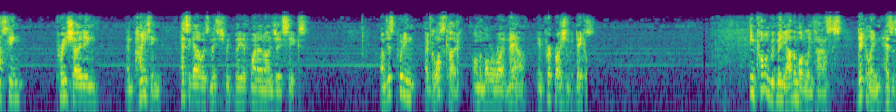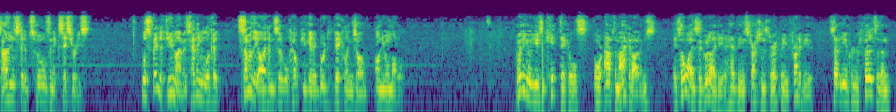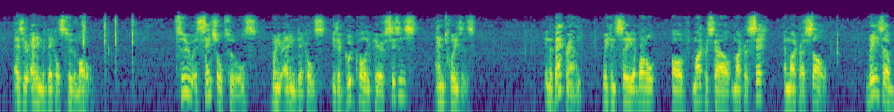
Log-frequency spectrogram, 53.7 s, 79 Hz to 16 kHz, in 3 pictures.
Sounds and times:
Speech: 0:00.0 - 0:06.2, 0:07.6 - 0:12.0, 0:15.0 - 0:19.8, 0:20.6 - 0:26.1, 0:28.2 - 0:37.8, 0:39.3 - 0:45.4, 0:46.7 - 0:52.5, 0:53.2 - 0:53.7.

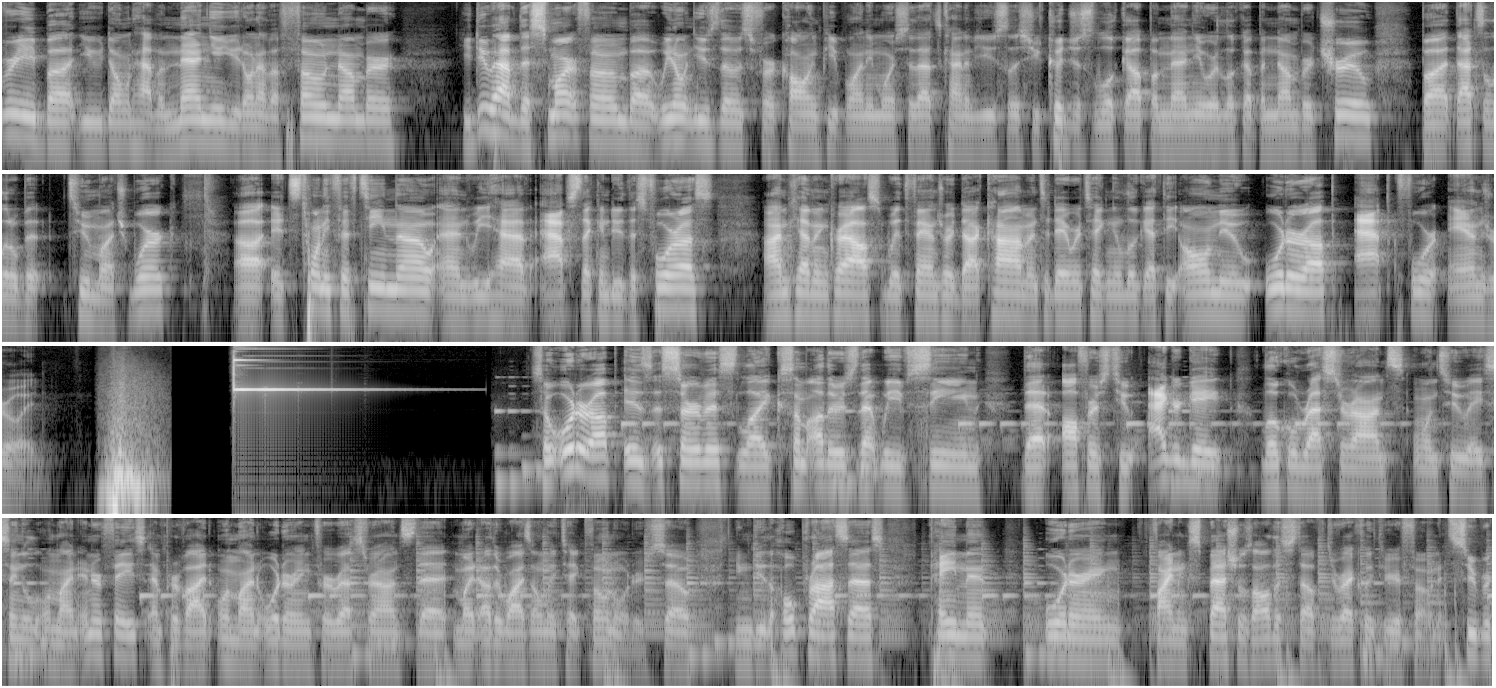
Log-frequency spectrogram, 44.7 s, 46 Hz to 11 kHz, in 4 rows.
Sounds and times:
Speech: 0:00.0 - 0:22.8, 0:26.4 - 0:44.7.

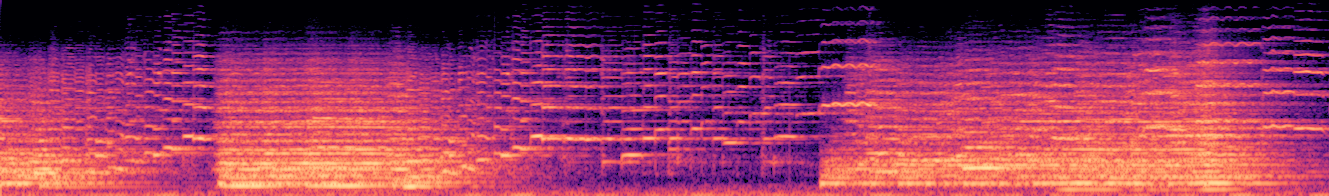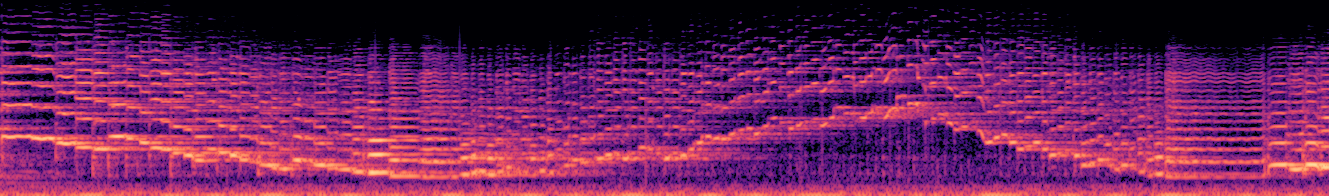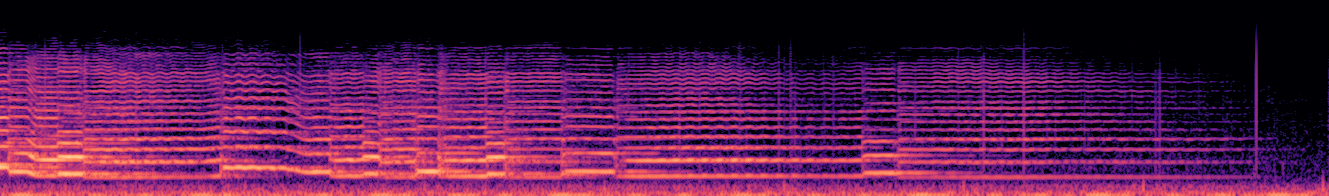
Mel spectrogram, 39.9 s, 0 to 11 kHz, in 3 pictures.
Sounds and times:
Violin, fiddle: 0:00.0 - 0:39.1.

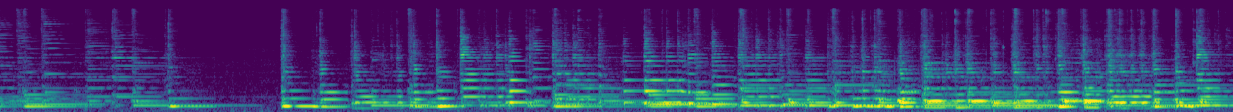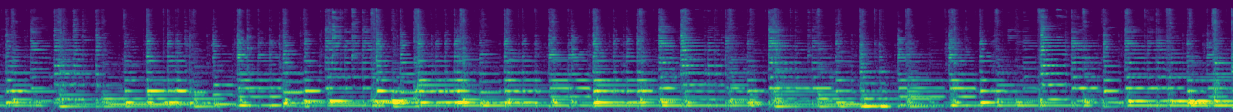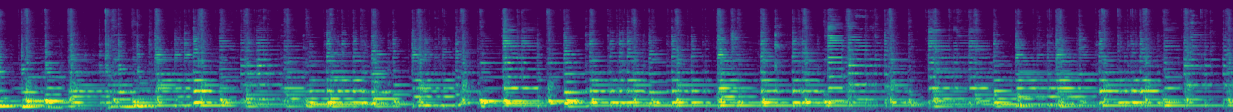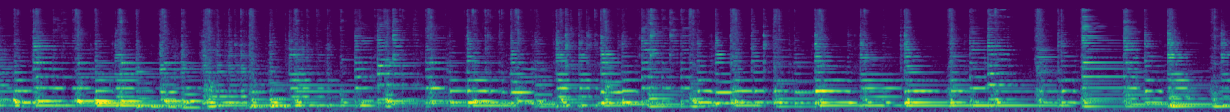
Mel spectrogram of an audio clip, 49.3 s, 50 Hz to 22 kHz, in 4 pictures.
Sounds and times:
Ukulele: 0:00.0 - 0:49.2.

